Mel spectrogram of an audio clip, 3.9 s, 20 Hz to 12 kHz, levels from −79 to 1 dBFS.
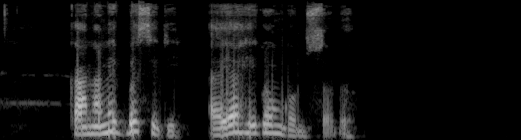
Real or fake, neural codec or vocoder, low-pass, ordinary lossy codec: real; none; 10.8 kHz; Opus, 24 kbps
